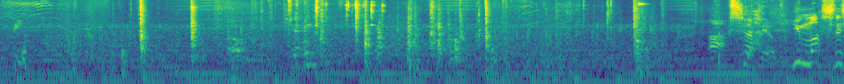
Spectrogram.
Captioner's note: click click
